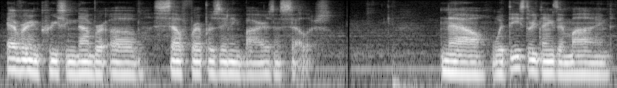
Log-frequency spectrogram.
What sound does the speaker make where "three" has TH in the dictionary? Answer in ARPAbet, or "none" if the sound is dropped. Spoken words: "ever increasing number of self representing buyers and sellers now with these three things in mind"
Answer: TH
